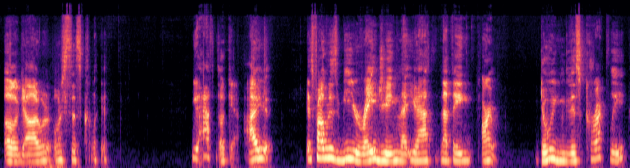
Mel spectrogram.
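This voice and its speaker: A man's voice: fairly high pitch, unhurried, pauses often, a bit bright. A man doing casual game stream commentary, swearing freely and ranting in exasperation as he plays. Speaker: streamer playing and reading a visual novel aloud.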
